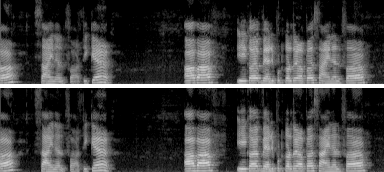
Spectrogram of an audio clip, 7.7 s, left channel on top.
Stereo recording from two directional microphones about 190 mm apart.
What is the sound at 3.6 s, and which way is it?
Speech, 35° right (ahead or behind).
